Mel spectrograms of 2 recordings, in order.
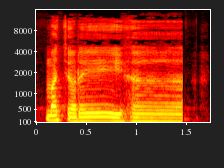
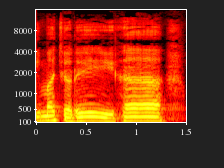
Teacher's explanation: Yang ketiga yaitu imalah, condong, yaitu membaca antara harokat fathah dan kasroh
